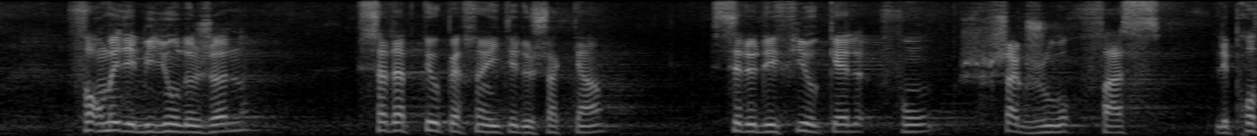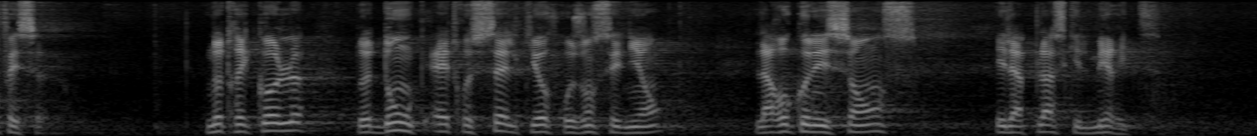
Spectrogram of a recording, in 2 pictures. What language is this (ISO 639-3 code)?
fra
